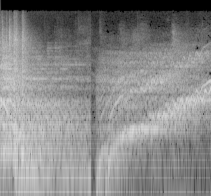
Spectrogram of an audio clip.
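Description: Theremin playing swooping glides: a rise and fall, then after a brief break a long slow rise with a wavering vibrato. Low sustained notes sit underneath in the first half.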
